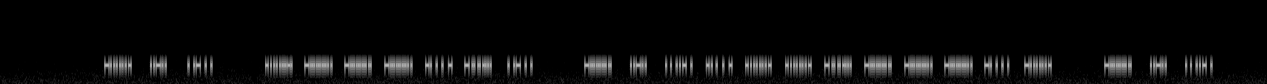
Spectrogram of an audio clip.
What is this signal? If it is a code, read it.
Hellschreiber (Feld-Hell, 122.5 baud), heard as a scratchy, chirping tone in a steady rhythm, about 900 Hz. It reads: DIT GEBEURT BIJVOORBEELD BIJ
